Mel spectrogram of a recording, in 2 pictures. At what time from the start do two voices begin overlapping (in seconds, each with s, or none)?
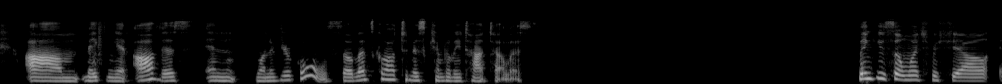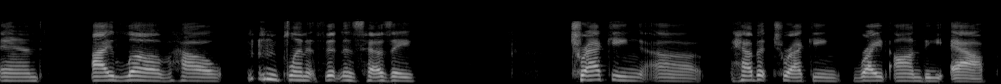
none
